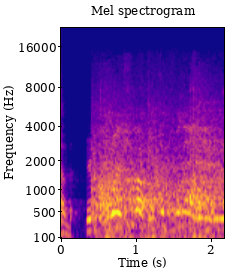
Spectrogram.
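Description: Echoing indoor basketball-court din: voices and basketballs bouncing on a hardwood floor. It starts suddenly about a third of a second in.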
